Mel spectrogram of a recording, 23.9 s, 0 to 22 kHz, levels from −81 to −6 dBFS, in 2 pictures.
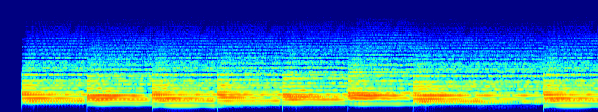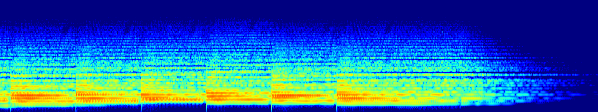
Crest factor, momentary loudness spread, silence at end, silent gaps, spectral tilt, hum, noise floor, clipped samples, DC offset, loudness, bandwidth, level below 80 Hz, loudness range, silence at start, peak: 16 dB; 8 LU; 1.7 s; none; -5 dB/octave; none; -71 dBFS; under 0.1%; under 0.1%; -24 LUFS; 12 kHz; -82 dBFS; 4 LU; 0.4 s; -10 dBFS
